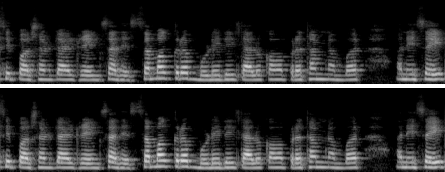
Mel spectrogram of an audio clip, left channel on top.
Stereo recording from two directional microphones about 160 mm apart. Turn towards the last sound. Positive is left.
turn(degrees=-20)  # may be behind; listen again after turning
